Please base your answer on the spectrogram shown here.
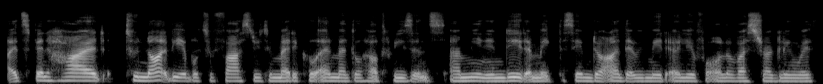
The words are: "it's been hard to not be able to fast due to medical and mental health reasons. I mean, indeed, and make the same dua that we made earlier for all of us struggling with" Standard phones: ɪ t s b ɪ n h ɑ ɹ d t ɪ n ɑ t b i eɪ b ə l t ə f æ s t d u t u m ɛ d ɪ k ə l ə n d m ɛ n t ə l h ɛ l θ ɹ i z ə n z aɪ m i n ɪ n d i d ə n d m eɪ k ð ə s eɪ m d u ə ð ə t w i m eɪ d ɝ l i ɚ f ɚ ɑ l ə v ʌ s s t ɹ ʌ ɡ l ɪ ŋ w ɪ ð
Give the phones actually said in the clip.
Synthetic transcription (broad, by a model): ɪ t s b ɪ n h ɑ ɹ d t ɪ n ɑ t b i eɪ b ə l t ə f æ s t d u t u m ɛ d ɪ k ə l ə n m ɛ n t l h ɛ l θ ɹ i z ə n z aɪ m i n ɪ n d i d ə m eɪ k ð ə s eɪ m d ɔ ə ð ə t w i m eɪ d ɝ l i ɚ f ɚ ɑ l ə v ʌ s s t ɹ ʌ ɡ l ɪ ŋ w ɪ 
